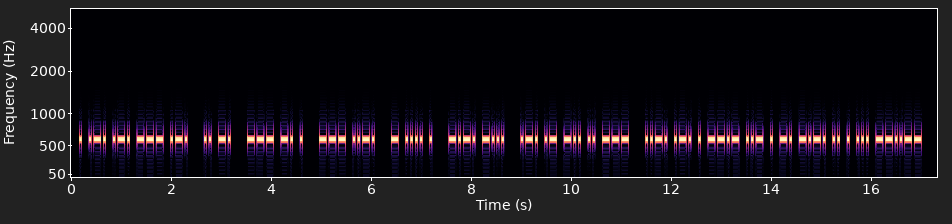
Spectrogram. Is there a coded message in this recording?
Yes: Morse code from 0.2 to 17.0 s, heard as a keyed tone, about 25 wpm, 600 Hz. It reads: ERROR IN ONE OF THE CB RADIO FREQUENCIES,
